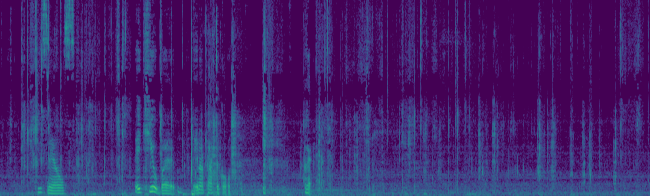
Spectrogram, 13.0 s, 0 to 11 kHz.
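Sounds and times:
paper banknote rustling: 0:04.3 - 0:13.0
fingernails clicking on paper: 0:06.2 - 0:13.0.

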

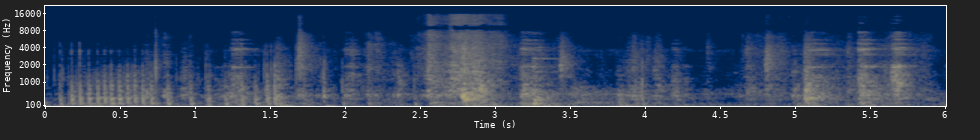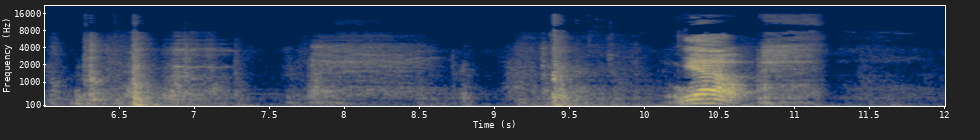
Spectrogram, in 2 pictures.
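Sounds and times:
kitchen items knocking and clattering: 0:00.0 - 0:07.5.

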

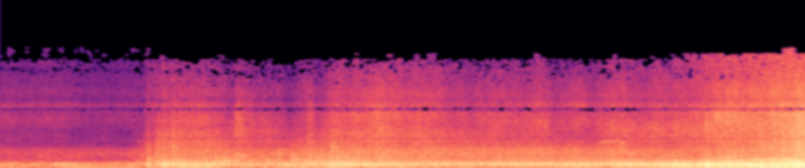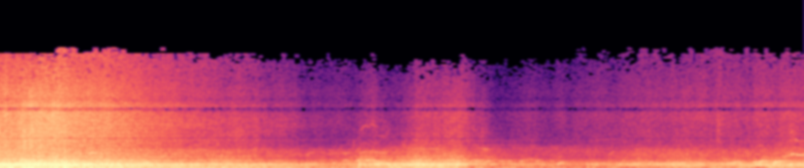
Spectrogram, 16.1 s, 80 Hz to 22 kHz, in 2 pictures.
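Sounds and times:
sea waves breaking on sand: 0:00.1 - 0:16.0.

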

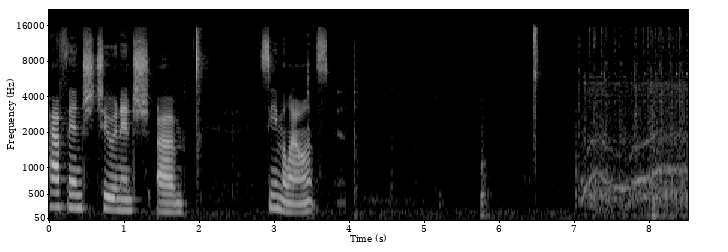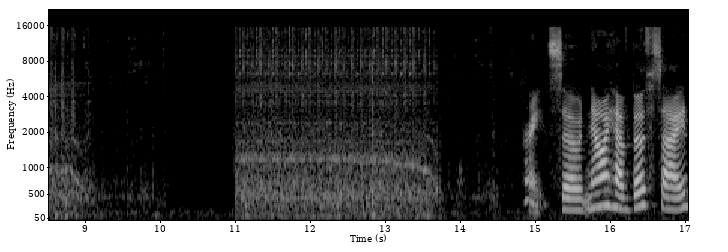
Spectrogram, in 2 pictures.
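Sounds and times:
sewing machine stitching: 0:07.0 - 0:10.1, 0:11.0 - 0:14.5.

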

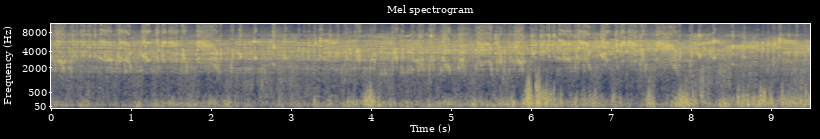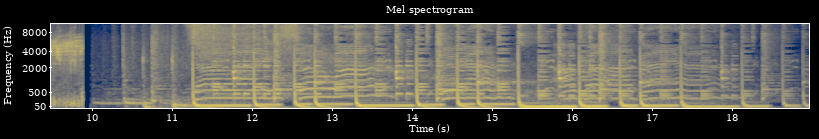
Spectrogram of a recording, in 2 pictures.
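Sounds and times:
wind rumbling on microphone: 0:00.0 - 0:09.9.

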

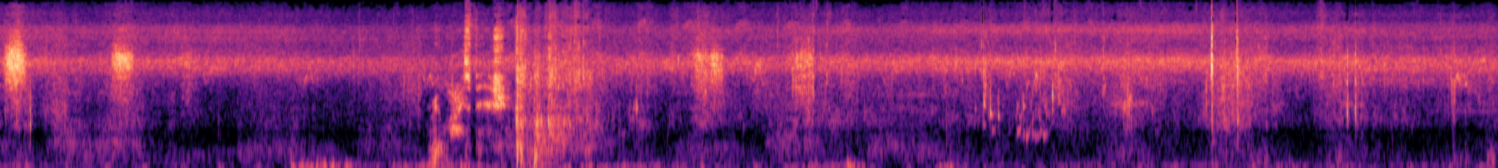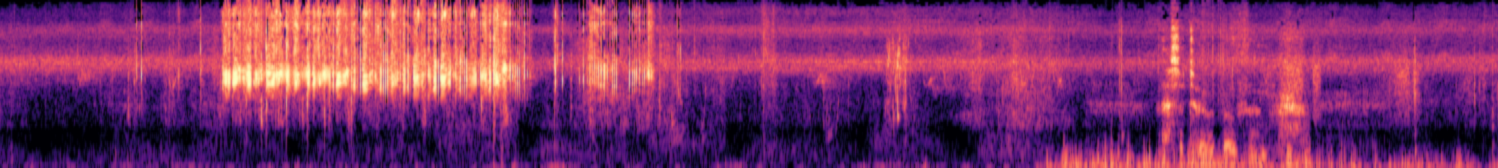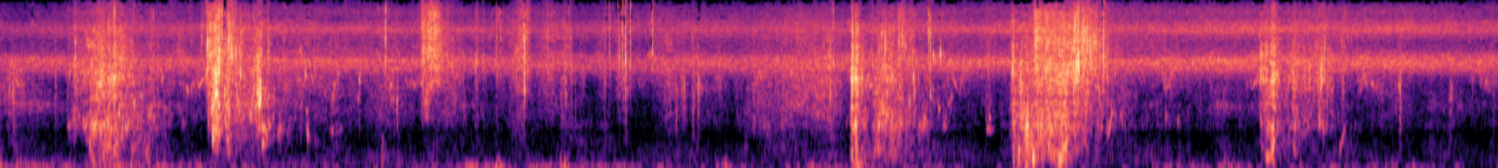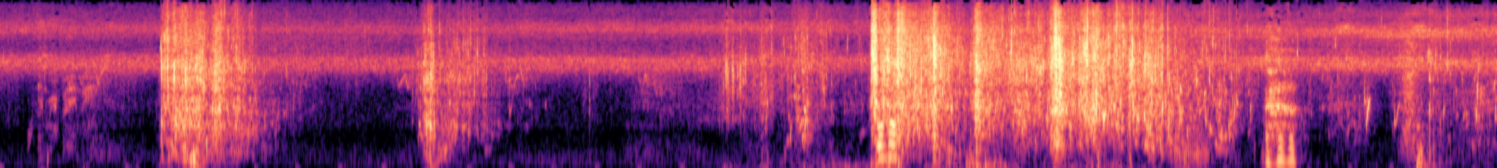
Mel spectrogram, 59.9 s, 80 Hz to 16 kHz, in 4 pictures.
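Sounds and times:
insect buzzing: 0:00.0 - 0:26.6, 0:28.3 - 0:59.9
fish splashing at water surface: 0:46.6 - 0:47.8, 0:52.4 - 0:57.5.

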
